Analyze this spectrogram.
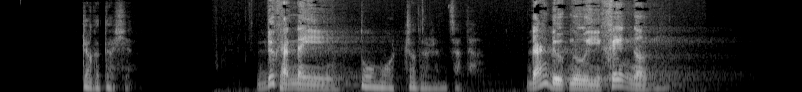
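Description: An elderly man speaks calmly and warmly into a close microphone.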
